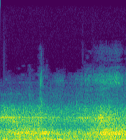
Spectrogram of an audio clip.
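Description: An aeroplane passes overhead, a steady broadband engine roar that stays loud and even throughout, with no other sounds.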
